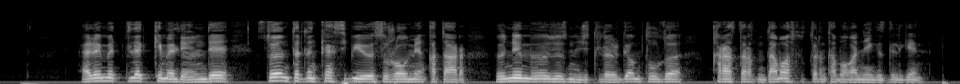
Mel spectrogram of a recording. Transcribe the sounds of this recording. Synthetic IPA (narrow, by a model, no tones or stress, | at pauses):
æle̞wme̞t̪ːɪlɪkʲʰːe̞me̞ld̪e̞nɪnd̪e̞ | st̪od̪ent̪eɾd̪ɪŋkʲʰæsɪbijwɵsɪʒo̞lˠəme̞ɴqʰɑt̪ɑɾ | ɵne̞mwɵzwɵzɪnɪŋʒet̪ːɪleɡʲe̞ʊmt̪əlˠd̪ə | qʰɑɾɑst̪əɾɑt̪ənd̪ɑmɑslək̚t̪eɾənt̪ʰɑbulʁɑne̞ɡʲɪzd̪e̞lɡʲe̞n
